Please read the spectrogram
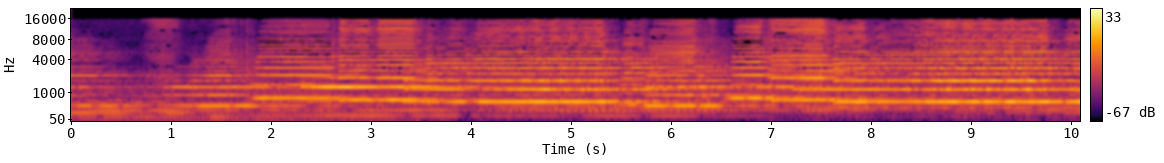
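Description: Kongsheng Lyra chromatic harmonica fitted with a Kettlewell Slider mouthpiece, playing a slow melody of long held notes, with a brief lull about a second in.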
